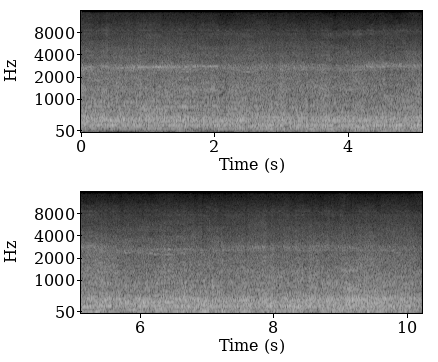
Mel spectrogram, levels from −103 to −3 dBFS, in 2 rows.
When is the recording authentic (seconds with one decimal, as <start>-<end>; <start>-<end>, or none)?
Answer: none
